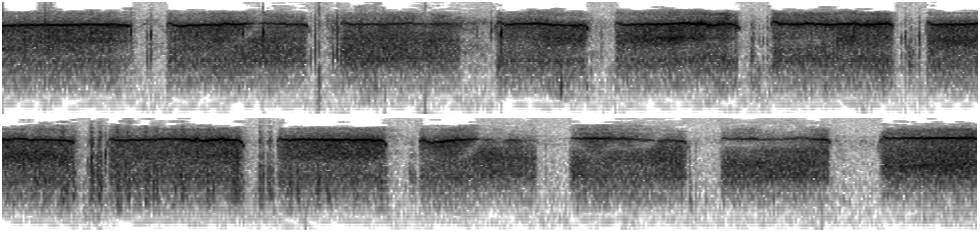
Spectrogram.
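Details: Swiftlet calls played as a lure sound for roosting: harsh, hissing, rasping bursts about half a second long, repeated over a thin high whistle-like tone, with brief gaps between them.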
